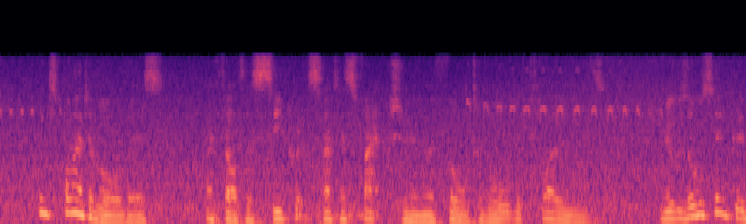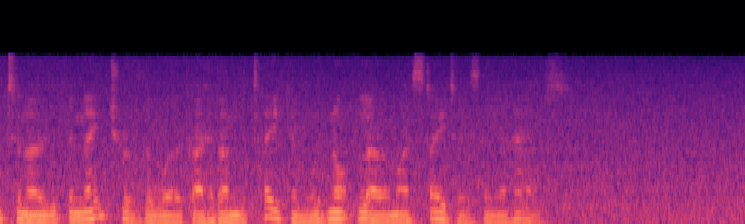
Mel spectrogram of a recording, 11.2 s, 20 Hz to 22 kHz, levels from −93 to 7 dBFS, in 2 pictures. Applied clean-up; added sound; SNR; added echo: none; Ocean; 13 dB; reverberation time 0.4 s.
